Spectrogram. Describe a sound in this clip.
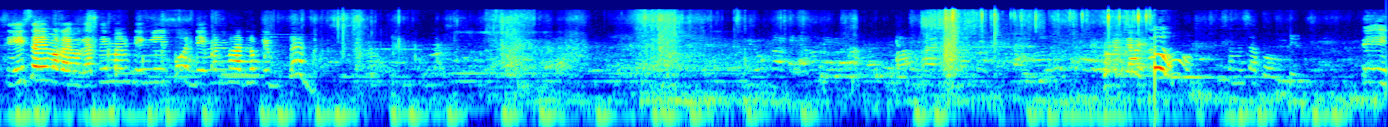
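A young child talks and babbles close to the microphone.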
